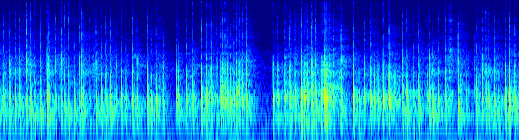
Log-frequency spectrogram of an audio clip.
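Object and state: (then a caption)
Cardboard shipping box, tapped. Fingertips and nails tap rapidly on the sides and top edge of a closed, hollow, medium USPS Priority Mail corrugated cardboard box resting on a wooden table. The result is a dense stream of dry, hollow, mid-pitched taps with almost no ring, broken by a brief quieter pause before the fast tapping resumes.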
